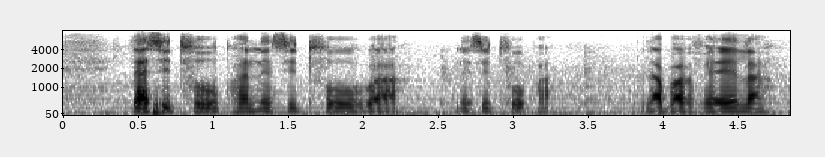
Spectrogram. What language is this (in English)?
Swati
